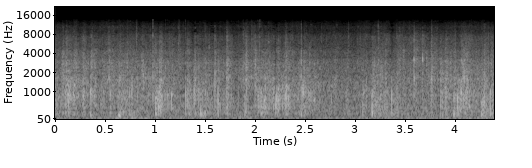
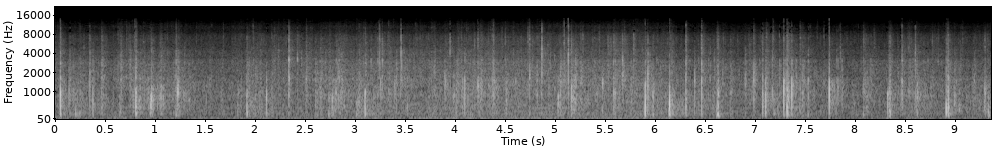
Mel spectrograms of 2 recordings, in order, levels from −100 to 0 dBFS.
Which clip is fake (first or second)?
first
